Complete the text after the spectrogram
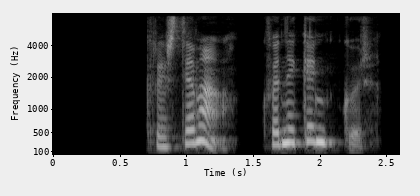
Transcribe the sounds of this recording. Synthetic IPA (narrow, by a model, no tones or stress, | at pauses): kʰɾɪst̪jana | kʰvɛt̪nɪcejŋkʏɾ̥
